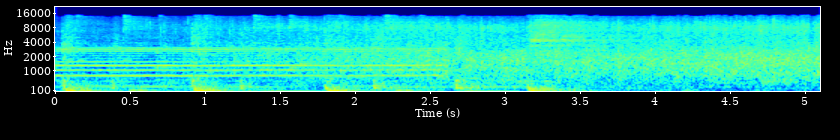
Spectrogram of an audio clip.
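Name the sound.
concert audience applauding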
